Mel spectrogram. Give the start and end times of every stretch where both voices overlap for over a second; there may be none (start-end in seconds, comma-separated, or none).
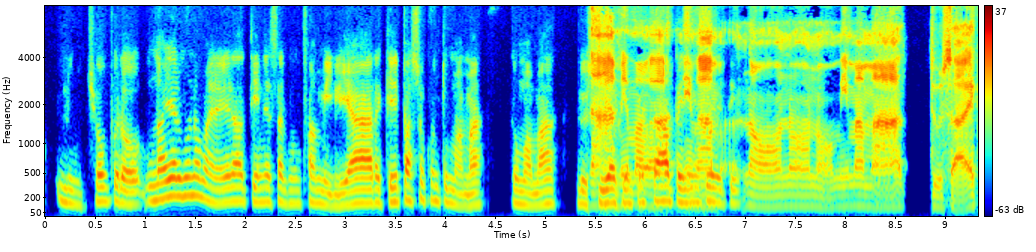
5.4-7.0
